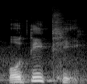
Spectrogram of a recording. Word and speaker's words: অতিথি: যেমন ধরুন অতিথি। এ শব্দটির উচ্চারণ অনেকেরই ভুল হয়। অনেকে এটাকে অতিথি বলেন। অর্থাৎ শেষের থ টাকে আগে নিয়ে আসেন। ত টাকে পরে নিয়ে যান।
